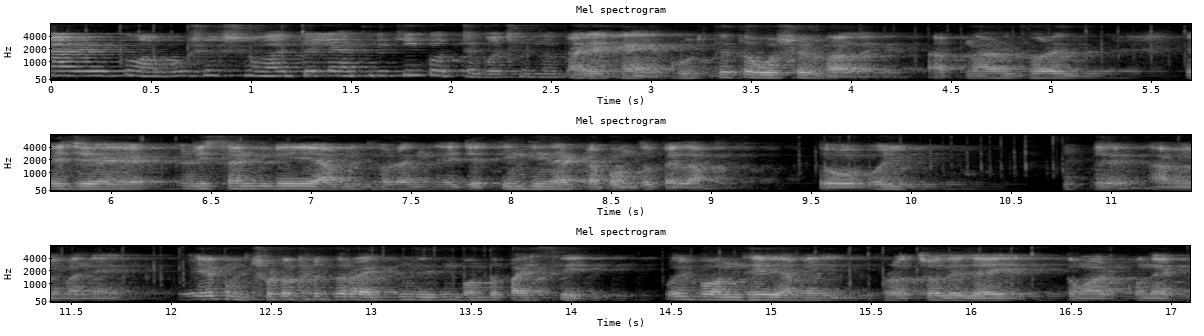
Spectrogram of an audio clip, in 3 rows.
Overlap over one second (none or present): none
